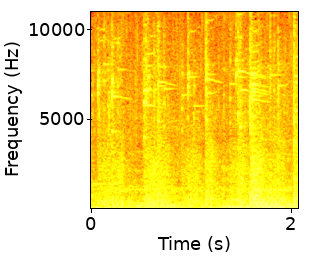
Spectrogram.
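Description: Blocks crack and break with short crunching knocks.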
